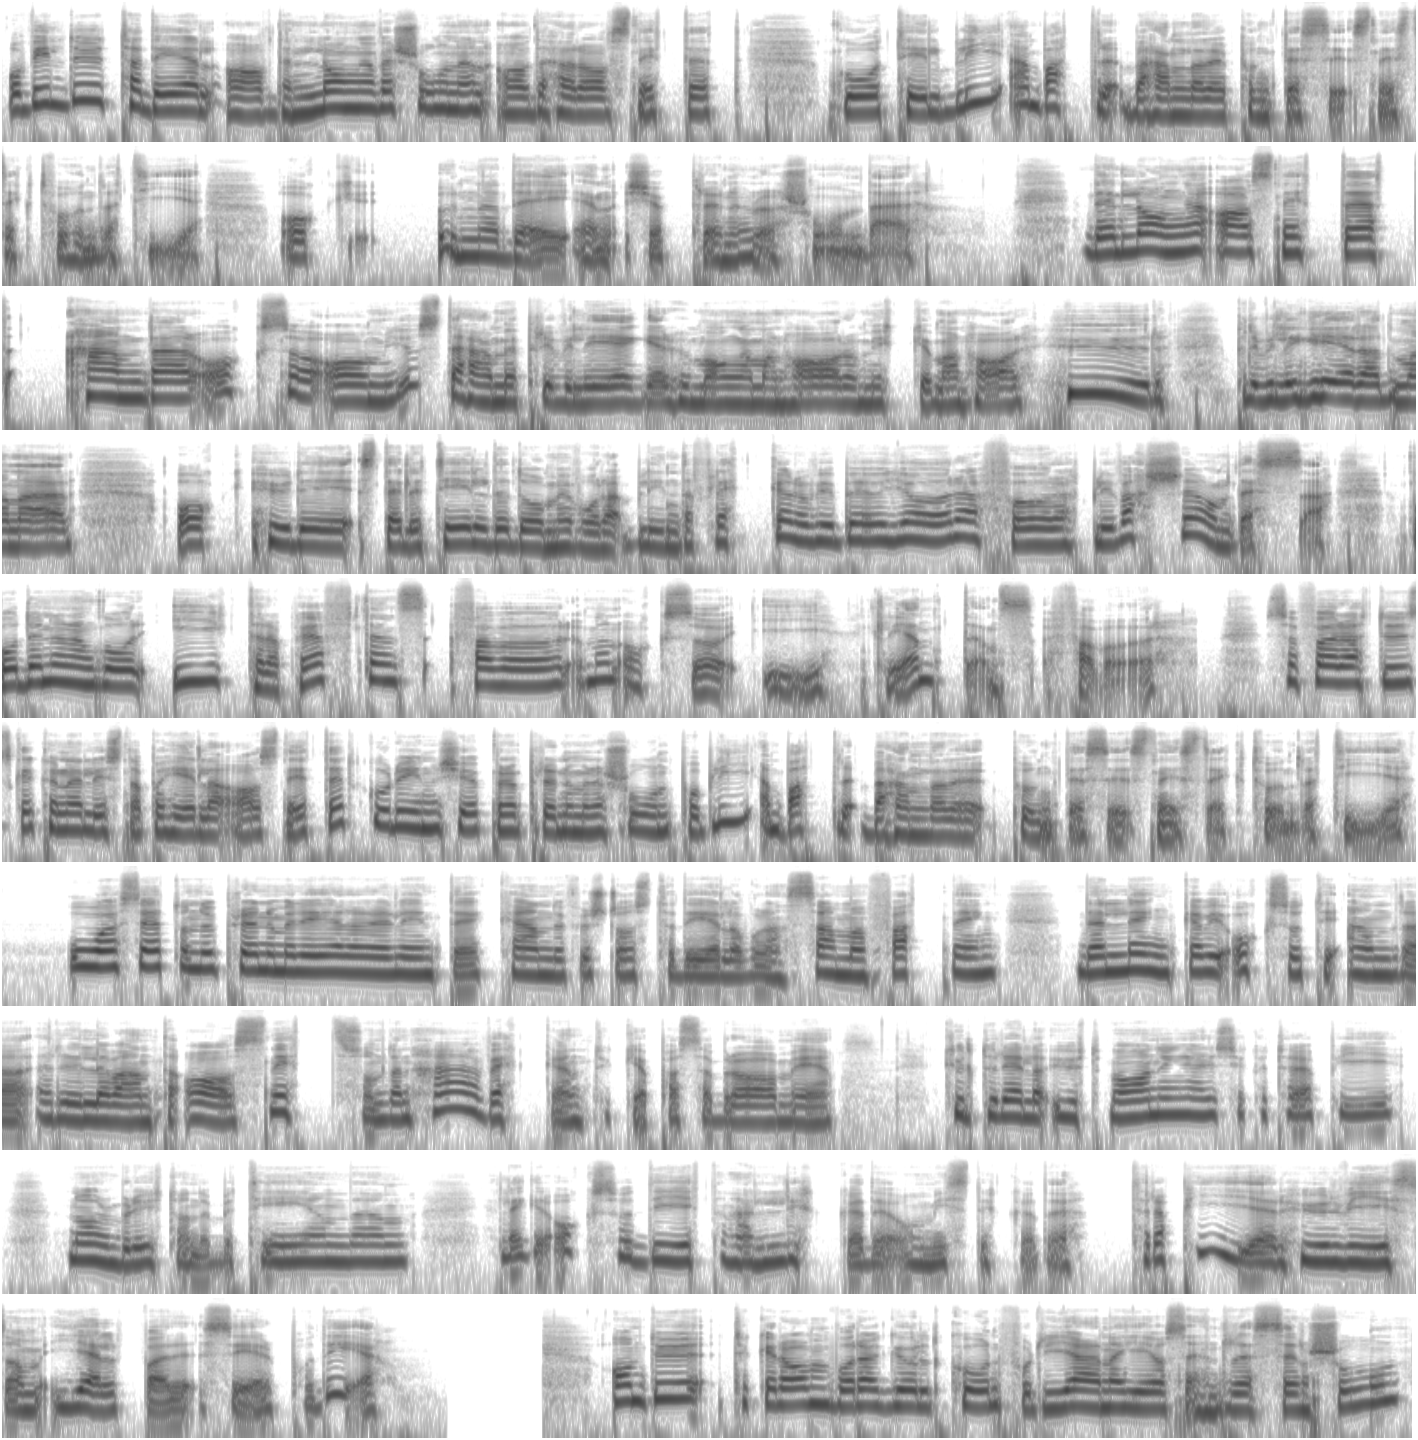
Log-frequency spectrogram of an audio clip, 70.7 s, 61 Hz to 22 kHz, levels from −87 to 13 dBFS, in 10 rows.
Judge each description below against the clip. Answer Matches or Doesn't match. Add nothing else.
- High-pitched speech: Matches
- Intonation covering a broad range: Doesn't match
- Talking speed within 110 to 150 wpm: Matches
